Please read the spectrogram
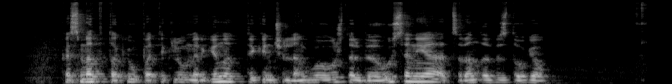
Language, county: Lithuanian, Klaipėda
